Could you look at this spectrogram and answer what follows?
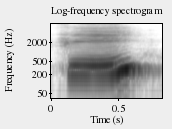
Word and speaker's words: poor: And you see poor, P-O-O-R, P-O-O-R. Somebody speaks, somebody tells, somebody utters or pronounce poor. Poor. This is poor. P U R. Poor. R is silent here.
